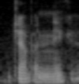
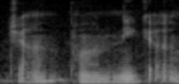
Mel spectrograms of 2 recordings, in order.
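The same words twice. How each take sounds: First: "Japonica" run together quicker, rising as a question; unsure, softer "Japonica?" with a questioning lift; alternative pronunciation attempt. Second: "Japonica" very slow, broken into separate syllables; drawn-out, tentative "Ja-pon-ica"; careful pronunciation attempt. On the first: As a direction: offer "Japonica?" as one unbroken word, softly. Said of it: "Or Japonica?". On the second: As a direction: sound out "Japonica" piece by piece, softer. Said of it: "if I'm still getting it wrong". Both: Shown as a demonstration.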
